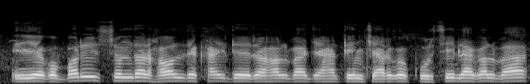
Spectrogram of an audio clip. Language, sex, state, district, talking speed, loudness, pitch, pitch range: Bhojpuri, male, Bihar, Saran, 190 wpm, -15 LUFS, 150 Hz, 145-155 Hz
